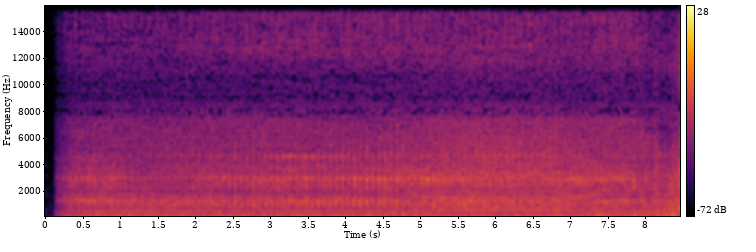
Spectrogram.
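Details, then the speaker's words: VW Passat B5 with Valeo 90A alternator: steady idle with a faint constant high whine over the engine; worn alternator bearings, alternator to be removed for bearing and brush replacement. "неприятность а именно Зашумели подшипники генератора"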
